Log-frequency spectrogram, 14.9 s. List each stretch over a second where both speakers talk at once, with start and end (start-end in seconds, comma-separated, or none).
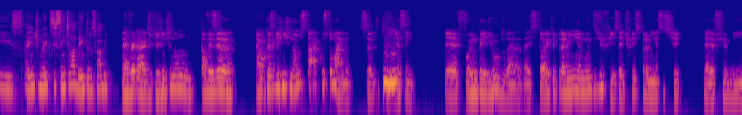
none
